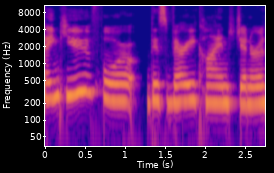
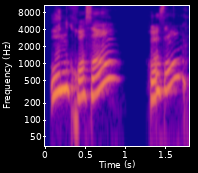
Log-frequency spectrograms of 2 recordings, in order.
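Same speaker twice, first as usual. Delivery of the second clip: mock French; 7 semitones higher than usual. Jokey French words to chat.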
